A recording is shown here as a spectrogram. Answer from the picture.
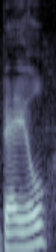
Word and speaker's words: Baal: got which is I'm I think you pronounce it Bale V2 that so this is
